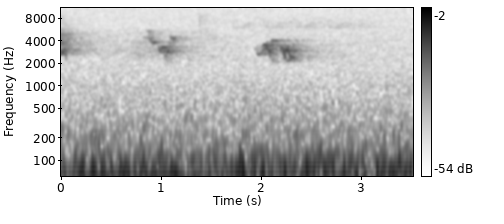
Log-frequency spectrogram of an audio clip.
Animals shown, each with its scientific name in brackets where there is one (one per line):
Red-eyed Vireo (Vireo olivaceus)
